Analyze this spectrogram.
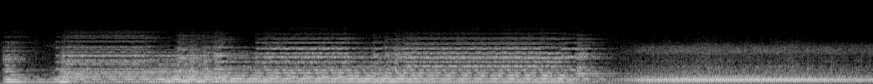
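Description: A car engine hums steadily with a low droning pitch as the car drives along a road, just past a water tower, getting close to Caldwell, rising and shifting slightly as it changes gear around two and six seconds, then settling into a continuous rumble with no voices.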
